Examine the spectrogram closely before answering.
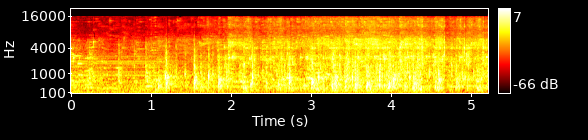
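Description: Noise from a large crowd of children, full of scattered sharp taps and claps, growing louder about two seconds in.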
